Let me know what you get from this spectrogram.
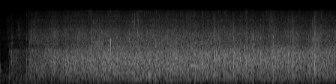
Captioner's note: audience applauding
